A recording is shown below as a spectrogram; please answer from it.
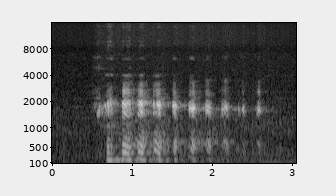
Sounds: Laughter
